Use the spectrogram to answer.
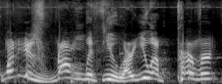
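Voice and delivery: high-pitched, hammed-up outraged mother; mock angry scolding. Mom grabbing her son by the neck, mock furious scolding.

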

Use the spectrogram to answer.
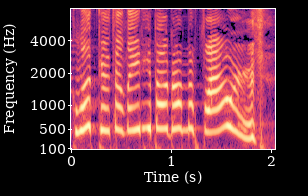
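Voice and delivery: very high-pitched imitated amazement; excited squeal. Decor helper showing her a ladybug, high excited squeal. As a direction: squeal like a friend who spotted a sign.

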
